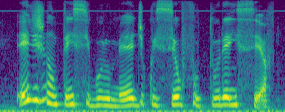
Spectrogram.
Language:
Portuguese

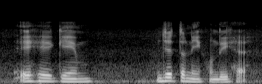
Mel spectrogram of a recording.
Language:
Punjabi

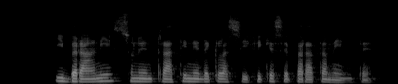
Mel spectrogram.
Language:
Italian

